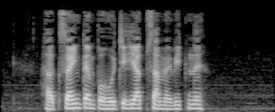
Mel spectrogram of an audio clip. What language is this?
Yaqui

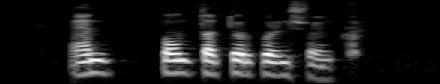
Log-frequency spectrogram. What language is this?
Icelandic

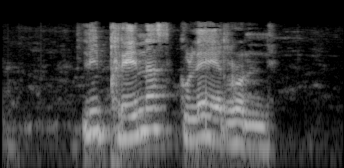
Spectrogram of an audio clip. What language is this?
Esperanto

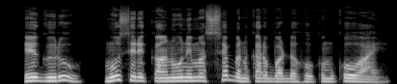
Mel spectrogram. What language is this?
Bhadrawahi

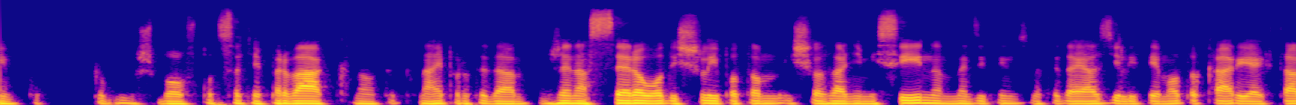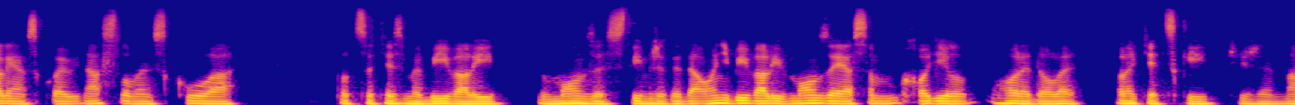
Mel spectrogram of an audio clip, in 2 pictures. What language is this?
Slovak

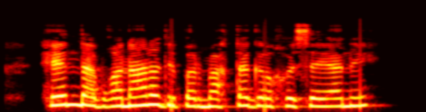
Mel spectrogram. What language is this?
Pashto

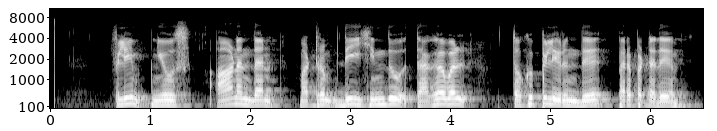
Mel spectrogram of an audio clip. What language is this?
Tamil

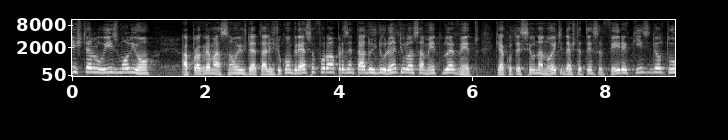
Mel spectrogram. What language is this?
Portuguese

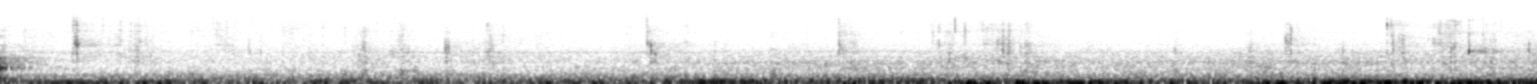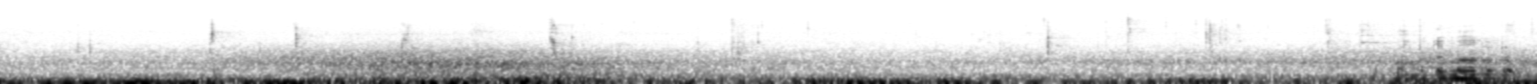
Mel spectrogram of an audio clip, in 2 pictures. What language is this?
Filipino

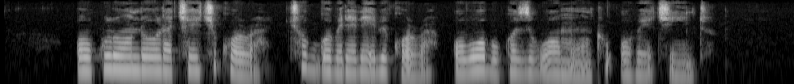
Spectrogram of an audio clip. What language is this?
Ganda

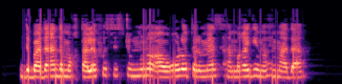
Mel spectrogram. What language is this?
Pashto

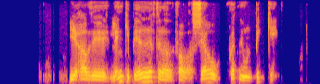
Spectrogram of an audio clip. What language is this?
Icelandic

